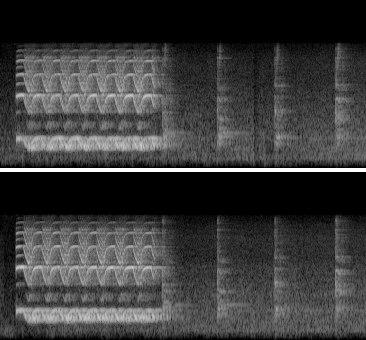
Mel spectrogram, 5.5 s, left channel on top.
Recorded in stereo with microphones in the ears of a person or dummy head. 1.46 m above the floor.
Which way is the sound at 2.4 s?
10° right (ahead or behind).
